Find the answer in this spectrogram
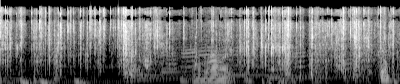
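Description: Foil trading-card pack wrapper crinkling and crackling as it is torn open and peeled back by hand, with background music.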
